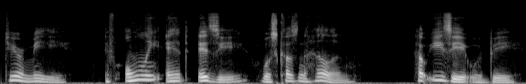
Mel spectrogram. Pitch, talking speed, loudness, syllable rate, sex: 135 Hz, 150 wpm, -19 LUFS, 4.7 syllables/s, male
